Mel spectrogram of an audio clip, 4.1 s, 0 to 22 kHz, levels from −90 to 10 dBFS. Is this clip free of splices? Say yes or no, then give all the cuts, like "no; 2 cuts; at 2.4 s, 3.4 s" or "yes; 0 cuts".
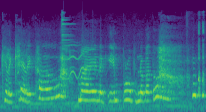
no; 1 cut; at 1.4 s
